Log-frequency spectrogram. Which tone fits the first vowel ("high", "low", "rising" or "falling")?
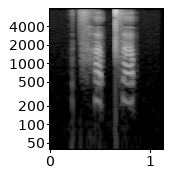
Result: rising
